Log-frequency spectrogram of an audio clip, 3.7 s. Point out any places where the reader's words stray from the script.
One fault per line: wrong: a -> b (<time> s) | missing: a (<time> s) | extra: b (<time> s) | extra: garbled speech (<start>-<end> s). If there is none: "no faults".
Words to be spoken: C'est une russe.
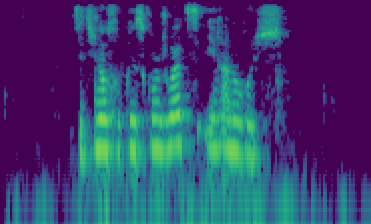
extra: entreprise conjointe irano (1.0 s)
